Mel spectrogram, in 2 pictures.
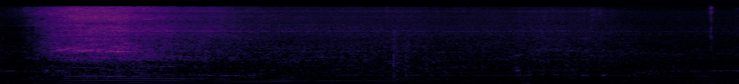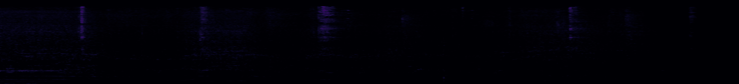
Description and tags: One of the most common modes of transport in the streets of genova
engine, transport, scooter, moped, motor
